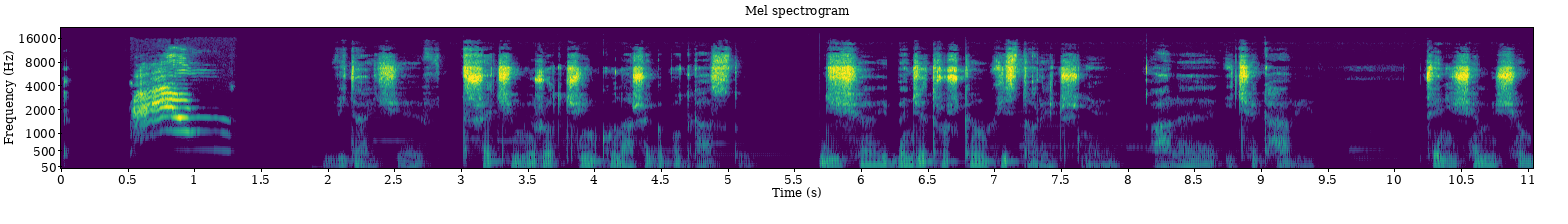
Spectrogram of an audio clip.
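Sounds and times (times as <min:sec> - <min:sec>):
cat meowing: 0:00.5 - 0:01.4
speech: 0:02.0 - 0:09.5, 0:10.2 - 0:11.0.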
